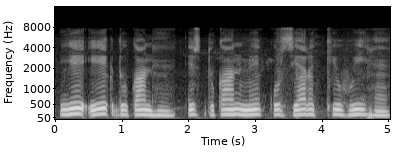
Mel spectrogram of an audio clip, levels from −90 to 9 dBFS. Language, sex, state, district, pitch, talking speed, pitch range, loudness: Hindi, female, Uttar Pradesh, Saharanpur, 155 Hz, 130 wpm, 150-165 Hz, -13 LUFS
